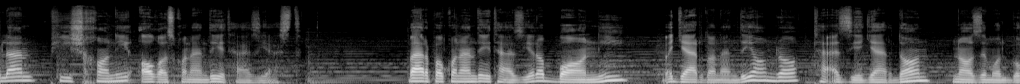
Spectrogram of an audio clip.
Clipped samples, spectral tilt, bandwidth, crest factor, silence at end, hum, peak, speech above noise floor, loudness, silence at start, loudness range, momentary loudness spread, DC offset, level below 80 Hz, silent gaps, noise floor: under 0.1%; -6.5 dB/octave; 16.5 kHz; 16 dB; 0 s; none; 0 dBFS; 23 dB; -16 LUFS; 0 s; 4 LU; 12 LU; under 0.1%; -46 dBFS; none; -39 dBFS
